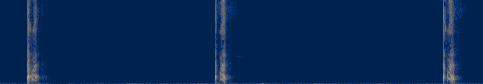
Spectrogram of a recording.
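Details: Newborn baby hiccups, offered as a sound effect: three short, sharp catching sounds a few seconds apart in a quiet room.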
